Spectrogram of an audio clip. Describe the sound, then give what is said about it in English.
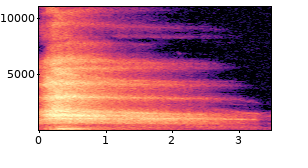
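One long, deep exhale through an open mouth follows a nasal inhale, the breathy rush starting strong and trailing off slowly over a few seconds. “So huge inhale in through the nose. Open mouth, exhale.”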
